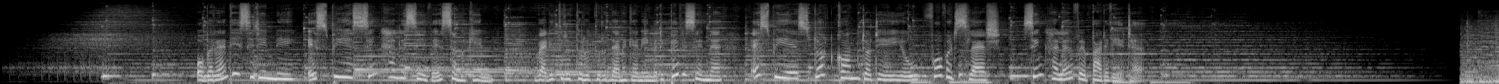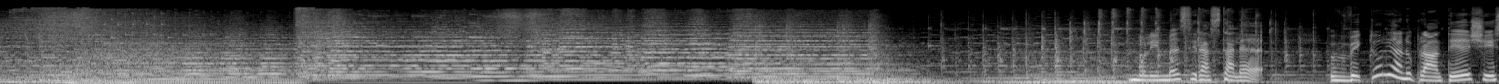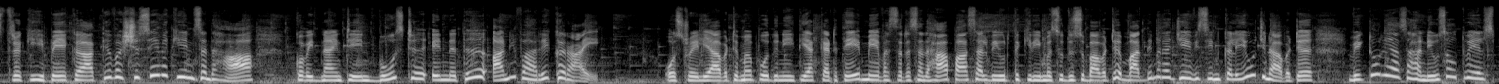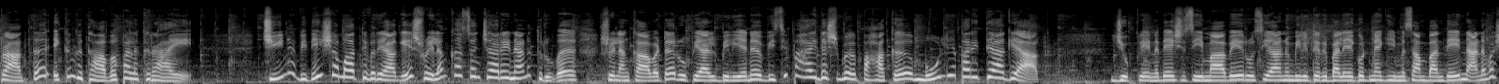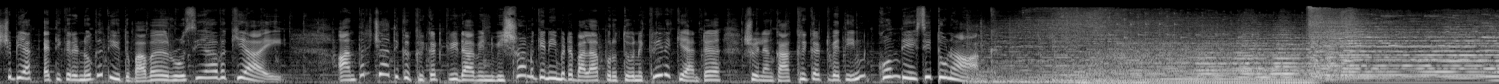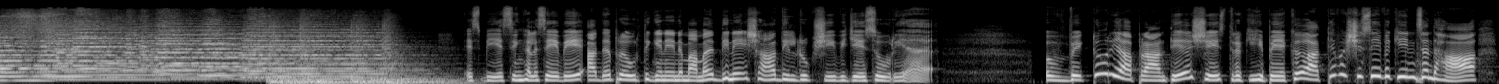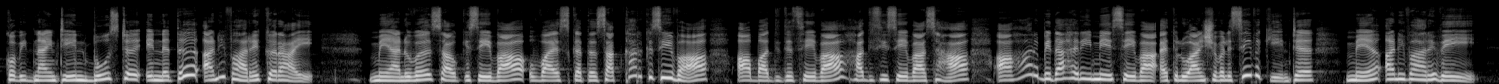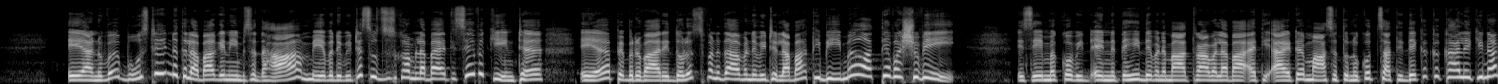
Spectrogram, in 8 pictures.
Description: Click on the speaker icon on the image above to listen to the SBS Sinhala Radio news bulletin on Tuesday 11 January 2022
